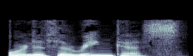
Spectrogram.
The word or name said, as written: ornithorhynchus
